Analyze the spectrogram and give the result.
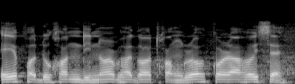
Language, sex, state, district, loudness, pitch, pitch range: Assamese, male, Assam, Sonitpur, -15 LUFS, 115 Hz, 115-120 Hz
